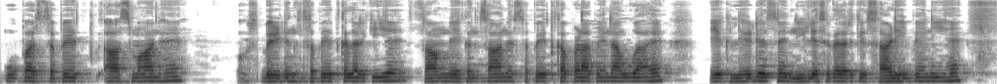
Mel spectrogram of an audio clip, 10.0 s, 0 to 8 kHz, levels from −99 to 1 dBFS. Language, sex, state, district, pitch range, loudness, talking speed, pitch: Hindi, male, Jharkhand, Jamtara, 120-125 Hz, -23 LUFS, 160 wpm, 125 Hz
